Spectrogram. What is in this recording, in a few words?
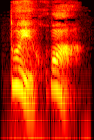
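"dui4hua4", Chinese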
